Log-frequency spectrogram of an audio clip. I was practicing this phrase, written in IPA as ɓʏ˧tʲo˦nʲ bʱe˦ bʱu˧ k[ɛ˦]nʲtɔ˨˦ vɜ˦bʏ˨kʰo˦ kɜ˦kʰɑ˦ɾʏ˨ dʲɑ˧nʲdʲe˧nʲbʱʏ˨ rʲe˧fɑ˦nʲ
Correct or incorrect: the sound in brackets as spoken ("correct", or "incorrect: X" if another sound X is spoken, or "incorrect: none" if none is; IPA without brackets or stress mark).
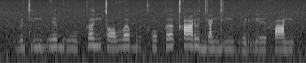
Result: incorrect: ɜ˦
